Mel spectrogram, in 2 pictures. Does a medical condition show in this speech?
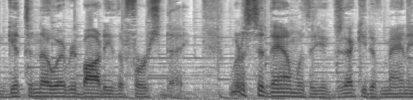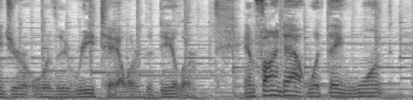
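No.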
